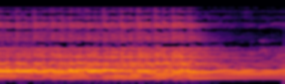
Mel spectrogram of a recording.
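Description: Mandolin sounding one sustained chord that holds steady and begins to fade near the end.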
